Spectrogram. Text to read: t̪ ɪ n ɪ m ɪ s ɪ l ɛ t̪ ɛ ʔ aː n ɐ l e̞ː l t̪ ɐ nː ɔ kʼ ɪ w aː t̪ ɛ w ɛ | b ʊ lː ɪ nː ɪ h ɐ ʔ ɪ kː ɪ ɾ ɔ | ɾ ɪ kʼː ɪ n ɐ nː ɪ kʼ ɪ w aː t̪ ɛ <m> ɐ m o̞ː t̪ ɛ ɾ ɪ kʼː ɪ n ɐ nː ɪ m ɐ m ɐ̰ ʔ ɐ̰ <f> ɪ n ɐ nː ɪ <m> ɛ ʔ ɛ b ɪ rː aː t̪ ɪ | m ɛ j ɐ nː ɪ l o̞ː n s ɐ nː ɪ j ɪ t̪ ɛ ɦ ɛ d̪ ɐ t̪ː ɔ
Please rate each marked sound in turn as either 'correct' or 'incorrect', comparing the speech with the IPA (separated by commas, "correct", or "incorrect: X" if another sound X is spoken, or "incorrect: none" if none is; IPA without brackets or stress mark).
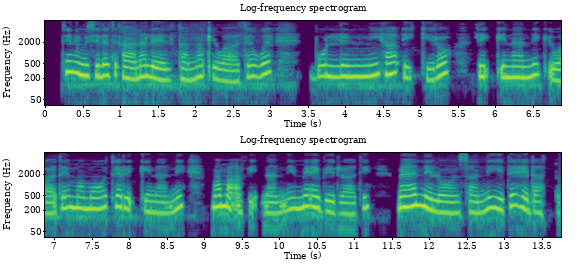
correct, correct, correct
